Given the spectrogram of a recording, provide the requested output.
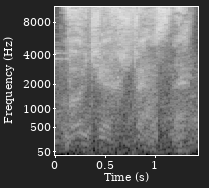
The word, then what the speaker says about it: Wojciech Szczęsny: Wojciech Szczęsny. Again, please. Wojciech Szczęsny.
